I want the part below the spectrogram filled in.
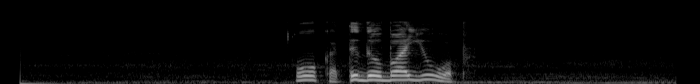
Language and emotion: Russian, angry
